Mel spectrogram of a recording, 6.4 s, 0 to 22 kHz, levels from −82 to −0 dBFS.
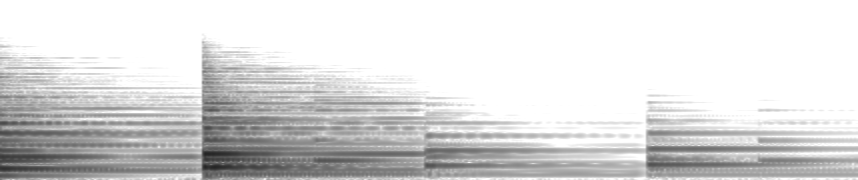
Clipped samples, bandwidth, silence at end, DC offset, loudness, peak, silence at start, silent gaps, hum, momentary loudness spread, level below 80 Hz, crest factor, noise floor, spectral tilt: under 0.1%; 8.2 kHz; 0.3 s; under 0.1%; -23 LUFS; -2 dBFS; 0 s; none; none; 24 LU; -58 dBFS; 22 dB; -52 dBFS; -7.5 dB/octave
